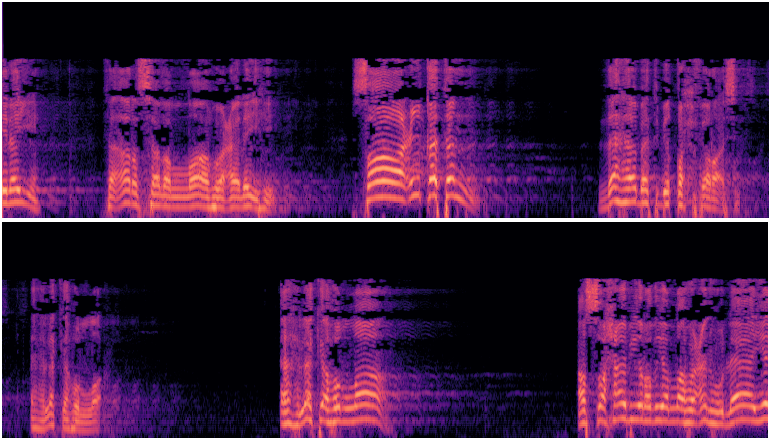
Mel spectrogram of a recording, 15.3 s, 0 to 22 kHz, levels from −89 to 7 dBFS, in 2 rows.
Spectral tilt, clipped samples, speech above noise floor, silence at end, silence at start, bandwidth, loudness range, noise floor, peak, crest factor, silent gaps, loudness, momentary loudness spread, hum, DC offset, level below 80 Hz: -4 dB/octave; under 0.1%; 60 dB; 0 s; 0 s; 8.8 kHz; 8 LU; -76 dBFS; 0 dBFS; 18 dB; none; -17 LUFS; 14 LU; none; under 0.1%; -46 dBFS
